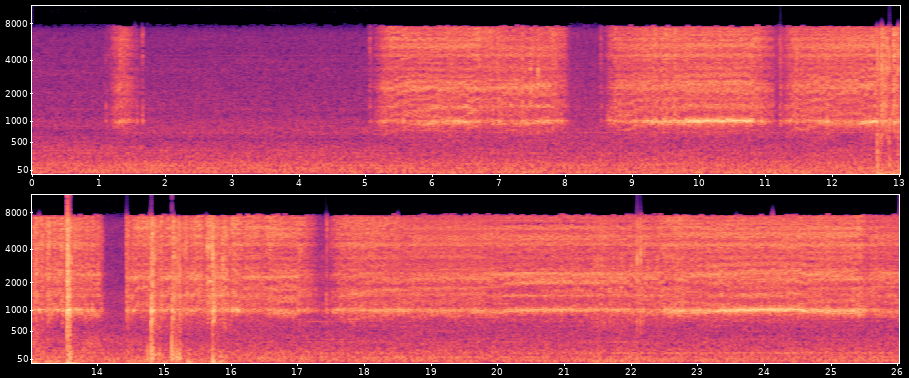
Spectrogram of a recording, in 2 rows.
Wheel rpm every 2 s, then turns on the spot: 0, 0, 30, 110, 70, 80, 110, 110, 100, 110, 110, 110, 120.
none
